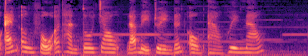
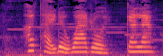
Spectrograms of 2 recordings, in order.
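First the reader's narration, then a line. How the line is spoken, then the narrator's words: Soft gentle voice. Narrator (Vietnamese): Nhiễm Nhan nhẹ giọng nói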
